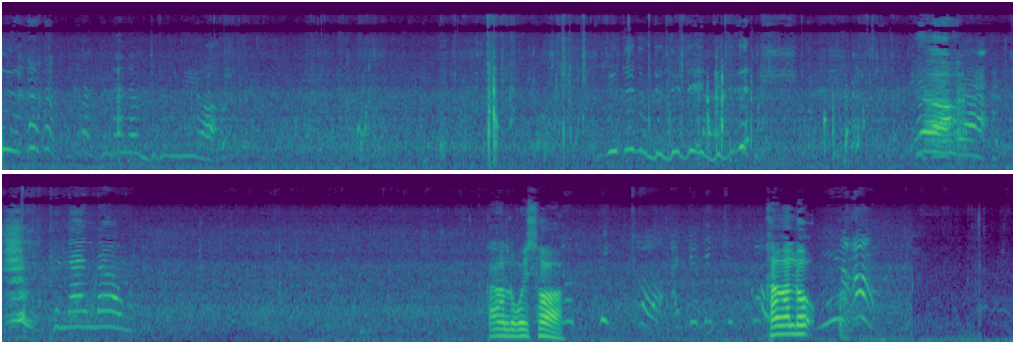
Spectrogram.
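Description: A shallow river rushes and babbles close by.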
